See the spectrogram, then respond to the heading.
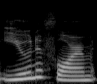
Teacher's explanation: Okay, so when we say uniform, it's similar to we saying uniform, meaning the vowel, it's no longer a vowel sound, it's a consonant sound, since the pronunciation begins with the sound of Y.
